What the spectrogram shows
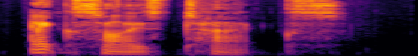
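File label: "excise tax", British English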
